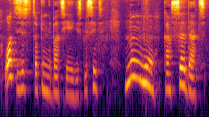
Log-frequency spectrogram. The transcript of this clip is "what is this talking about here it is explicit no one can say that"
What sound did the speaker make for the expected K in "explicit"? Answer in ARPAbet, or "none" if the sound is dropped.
none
